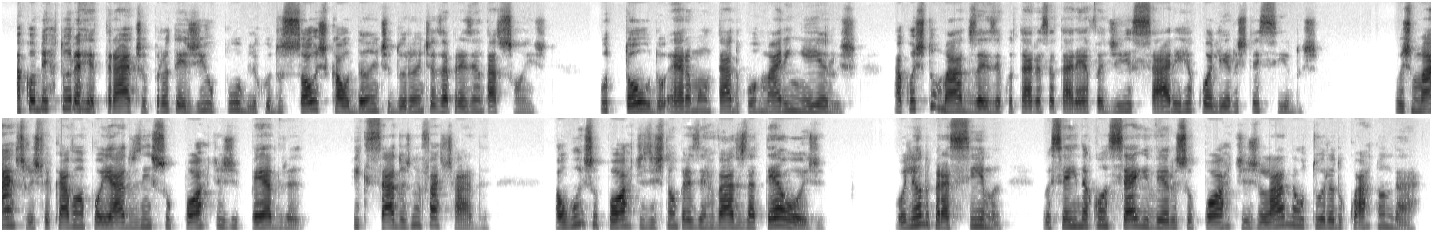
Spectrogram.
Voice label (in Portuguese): Audioguia; Coliseu; EXTERNO; Cobertura Retratil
